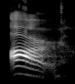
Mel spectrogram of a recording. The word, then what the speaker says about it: 二: R, you have a little R sound at the end. Yeah. 二 So note here that the sound changes. It's not it's r.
